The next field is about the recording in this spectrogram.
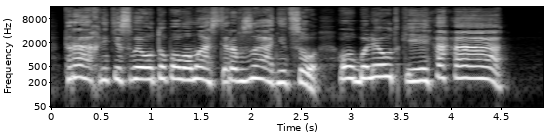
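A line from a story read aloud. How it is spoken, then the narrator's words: Jeering shouts. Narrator (Russian): Солдаты кричали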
